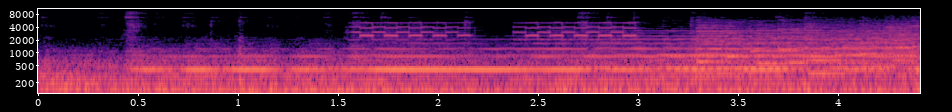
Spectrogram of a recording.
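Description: A mobile phone ringing: two short bursts of rapid trilling ring, about one and a half and two and a half seconds in, over a held note of background music.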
